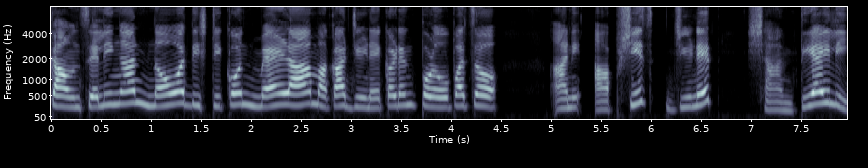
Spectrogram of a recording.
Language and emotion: Goan Konkani, happy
